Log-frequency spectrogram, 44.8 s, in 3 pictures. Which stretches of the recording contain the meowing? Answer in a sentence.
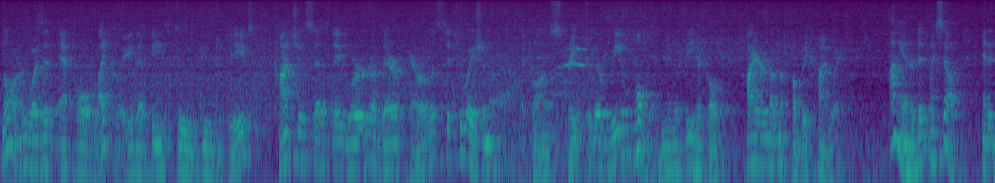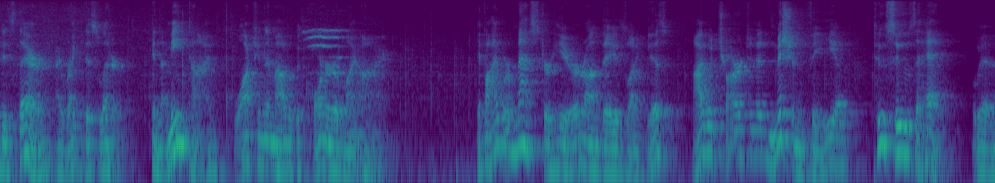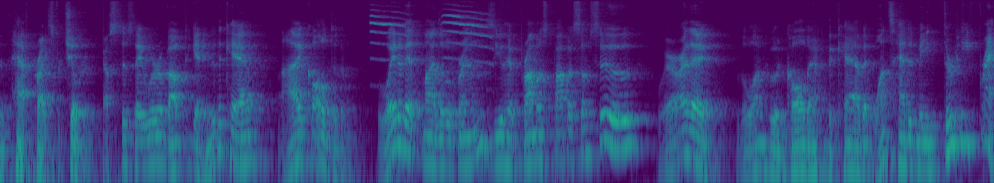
You can hear the meowing from 7.3 to 8.9 s, from 19.2 to 20.1 s and from 35.4 to 37.2 s.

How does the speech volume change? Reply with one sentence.
The loudness of the speech stays about the same.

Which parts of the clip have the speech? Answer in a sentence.
The speech can be heard from 0.0 to 12.7 s, from 13.3 to 20.8 s and from 22.1 to 44.7 s.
